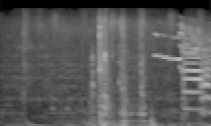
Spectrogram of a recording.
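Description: A door latch clicking about halfway through, then the door's hinges creaking as it swings open, a pitched squeak starting near the end.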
